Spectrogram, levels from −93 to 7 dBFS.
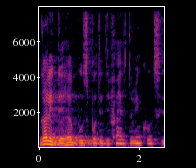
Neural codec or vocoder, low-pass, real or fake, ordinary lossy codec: codec, 16 kHz, 16 kbps, FreqCodec, larger model; none; fake; none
